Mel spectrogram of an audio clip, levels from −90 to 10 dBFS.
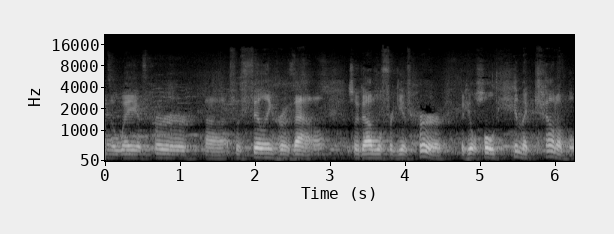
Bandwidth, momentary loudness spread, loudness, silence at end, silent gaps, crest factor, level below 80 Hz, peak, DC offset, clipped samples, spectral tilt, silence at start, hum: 12 kHz; 11 LU; -24 LUFS; 0 s; none; 16 dB; under -90 dBFS; -6 dBFS; under 0.1%; under 0.1%; -3.5 dB/octave; 0 s; none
